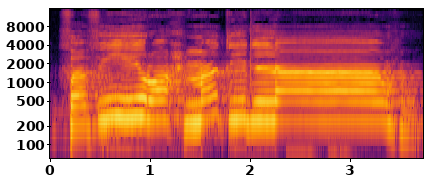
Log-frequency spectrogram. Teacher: رحمت اللہ، لفظ اللہ سے پہلے حرف تا پر زیر ہے، لفظ اللہ کے لام کو باریک پڑھیں گے۔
